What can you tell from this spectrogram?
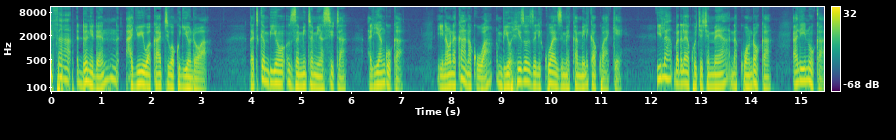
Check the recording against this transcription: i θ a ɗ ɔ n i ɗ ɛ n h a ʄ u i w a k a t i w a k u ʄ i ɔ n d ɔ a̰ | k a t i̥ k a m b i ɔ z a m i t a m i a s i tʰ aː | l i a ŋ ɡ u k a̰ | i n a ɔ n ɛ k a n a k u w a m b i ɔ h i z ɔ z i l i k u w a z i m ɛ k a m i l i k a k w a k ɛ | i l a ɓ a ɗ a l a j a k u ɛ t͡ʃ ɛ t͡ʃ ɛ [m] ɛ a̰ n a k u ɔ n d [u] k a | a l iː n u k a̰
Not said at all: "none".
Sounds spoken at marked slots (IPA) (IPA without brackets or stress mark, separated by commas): m, ɔ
